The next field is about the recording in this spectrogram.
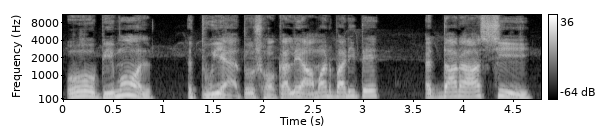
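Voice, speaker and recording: A man's voice: on the high side, lively intonation, slow pace, no room sound. A man voicing a middle-aged village father in a moral story cartoon, anxious to get his daughter married. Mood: curious.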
